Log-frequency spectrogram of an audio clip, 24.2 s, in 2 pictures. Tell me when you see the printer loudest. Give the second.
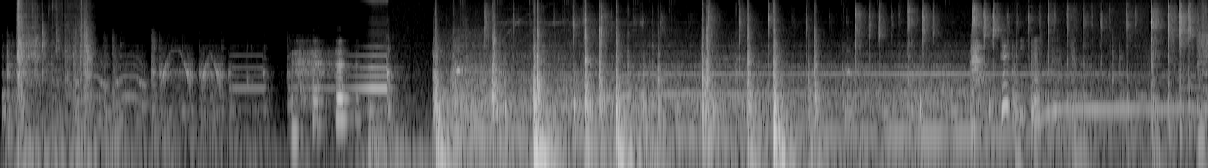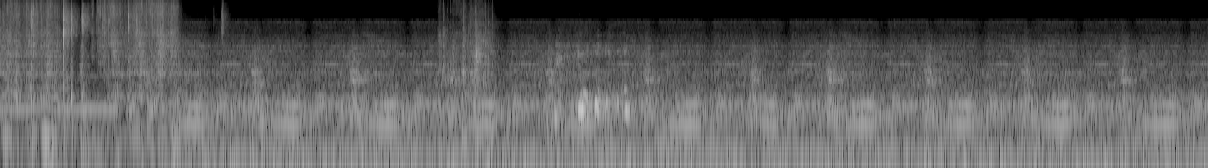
6 s.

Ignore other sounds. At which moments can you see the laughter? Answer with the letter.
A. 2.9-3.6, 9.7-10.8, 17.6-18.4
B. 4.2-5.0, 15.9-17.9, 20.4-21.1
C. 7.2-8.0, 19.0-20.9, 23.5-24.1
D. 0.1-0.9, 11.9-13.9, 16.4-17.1
A.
